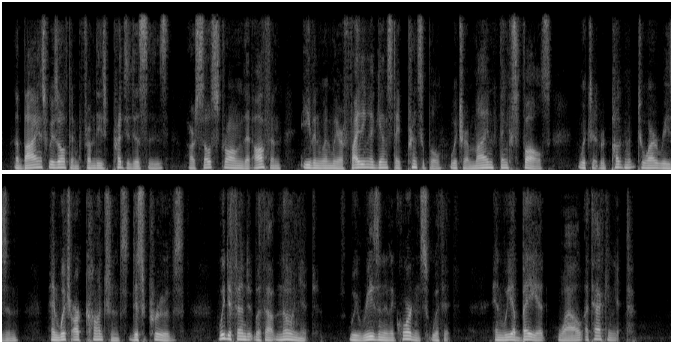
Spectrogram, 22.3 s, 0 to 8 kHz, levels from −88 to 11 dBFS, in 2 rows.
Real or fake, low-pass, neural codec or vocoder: fake; 7.2 kHz; codec, 16 kHz, 1.1 kbps, Voila-Tokenizer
